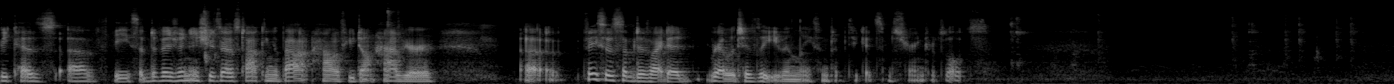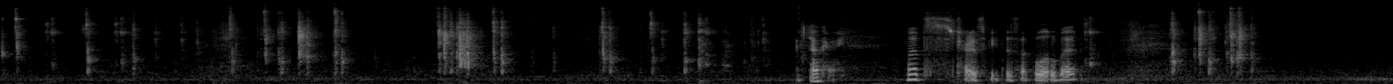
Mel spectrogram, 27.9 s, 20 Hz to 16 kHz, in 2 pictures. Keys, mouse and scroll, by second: 2.0 x, 3.8 x, 16.5-17.2 typing, 18.3-19.0 typing, 19.9 Tab, 25.9-26.3 typing.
